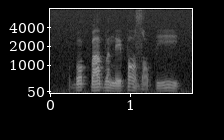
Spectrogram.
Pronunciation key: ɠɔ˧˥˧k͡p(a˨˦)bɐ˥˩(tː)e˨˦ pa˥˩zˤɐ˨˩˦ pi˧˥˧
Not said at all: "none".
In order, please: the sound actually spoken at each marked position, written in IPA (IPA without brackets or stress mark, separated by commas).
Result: a˧˥˧, n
